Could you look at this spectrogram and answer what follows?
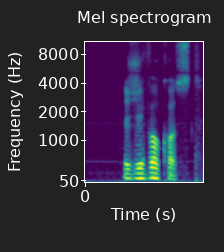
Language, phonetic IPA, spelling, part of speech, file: Polish, [ʒɨˈvɔkɔst], żywokost, noun, Pl-żywokost.ogg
